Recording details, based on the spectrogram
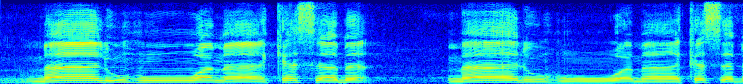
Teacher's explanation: الحرف الذي بعد هاء الكناية هنا حرف غير الهمزة، بالتالي هذه الصلة هي صلة صغرى. الصلة الصغرى تلحق بالمد الطبيعي وتمد بمقدار حركتين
